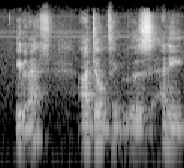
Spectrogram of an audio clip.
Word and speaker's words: Ibanez: talk to you about for a few seconds ivanez as we all call it in the western speaking world the correct pronunciation is in fact ebenef which is because originally the name came from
